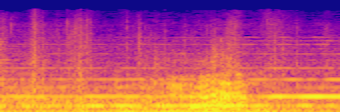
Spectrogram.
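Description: Film music with long held notes, and a camel calling briefly about a second in.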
